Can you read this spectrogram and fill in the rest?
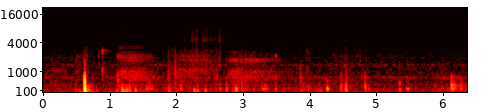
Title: tummy trouble after eating ice cream (stomach growling, moaning)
